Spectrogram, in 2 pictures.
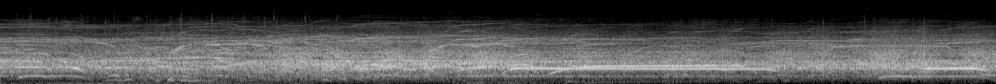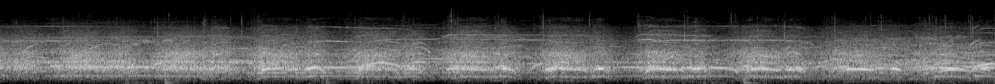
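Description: A large crowd sings along and cheers loudly.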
